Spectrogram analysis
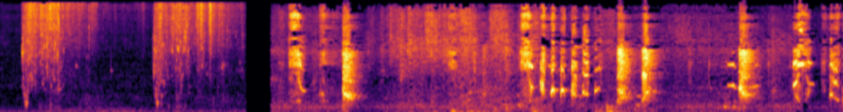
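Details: Husky dogs from a compilation of funny moments give sharp barks and yelps. They start in scattered bursts and become rapid clusters toward the end, over faint background sounds.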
